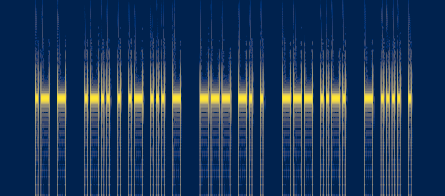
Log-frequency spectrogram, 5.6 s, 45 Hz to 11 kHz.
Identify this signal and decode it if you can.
Morse code, heard as a keyed tone, about 34 wpm, 700 Hz. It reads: AT LEAST ONE OF THE
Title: Sets of 5 Words Encore 35wpm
